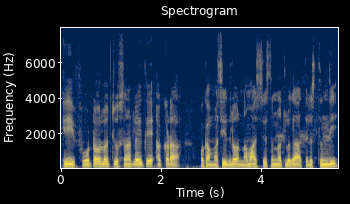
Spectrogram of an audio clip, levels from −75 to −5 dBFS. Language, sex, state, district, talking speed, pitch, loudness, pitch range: Telugu, male, Andhra Pradesh, Sri Satya Sai, 120 wpm, 130 Hz, -15 LUFS, 120-135 Hz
